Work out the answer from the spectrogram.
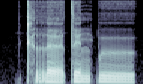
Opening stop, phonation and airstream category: aspirated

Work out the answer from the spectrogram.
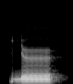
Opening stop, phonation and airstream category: implosive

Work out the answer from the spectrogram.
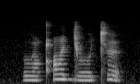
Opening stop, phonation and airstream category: ejective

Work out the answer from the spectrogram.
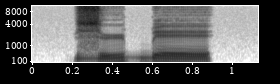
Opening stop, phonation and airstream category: implosive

